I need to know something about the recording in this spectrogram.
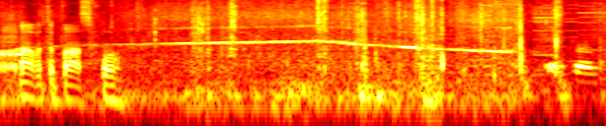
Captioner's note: sirens blaring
